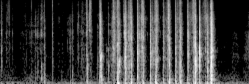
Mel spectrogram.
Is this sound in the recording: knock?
no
